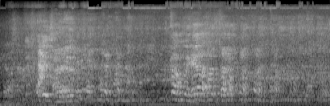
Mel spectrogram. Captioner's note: overlapping chattering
